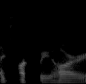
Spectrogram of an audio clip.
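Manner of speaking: very hushed, barely audible, creepy horror-villain voice. Friend riffing on a horror film reference, in a Buffalo Bill voice. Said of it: "you do that voice really well".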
